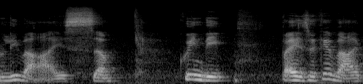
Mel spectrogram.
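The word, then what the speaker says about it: Levi's: quel punto i Levis i jeans che noi chiamiamo Levis in America li chiamano livis quindi paese che va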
